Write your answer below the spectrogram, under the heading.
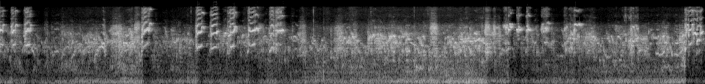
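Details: Lovebirds in noisy song, a steady wash of high, harsh chattering and squeaks from several birds, with occasional louder sharp calls.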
